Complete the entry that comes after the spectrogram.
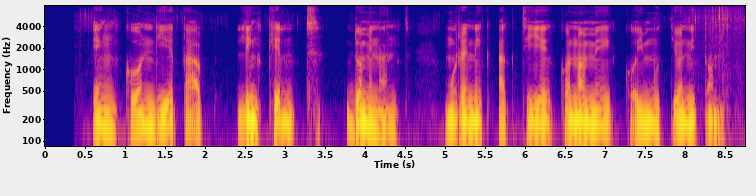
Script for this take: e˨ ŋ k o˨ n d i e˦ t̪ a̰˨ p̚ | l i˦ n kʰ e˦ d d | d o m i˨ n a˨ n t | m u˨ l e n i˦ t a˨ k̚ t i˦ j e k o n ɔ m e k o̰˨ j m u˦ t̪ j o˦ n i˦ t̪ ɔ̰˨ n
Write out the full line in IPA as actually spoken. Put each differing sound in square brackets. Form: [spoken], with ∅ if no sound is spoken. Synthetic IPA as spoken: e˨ ŋ k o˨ n d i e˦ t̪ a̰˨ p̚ | l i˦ [ŋ] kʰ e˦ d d | d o m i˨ n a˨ n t | m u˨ [ɾ] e n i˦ [k] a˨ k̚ t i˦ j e k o n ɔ m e k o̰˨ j m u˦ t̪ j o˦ n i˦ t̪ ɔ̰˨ n

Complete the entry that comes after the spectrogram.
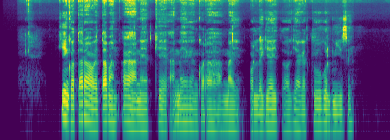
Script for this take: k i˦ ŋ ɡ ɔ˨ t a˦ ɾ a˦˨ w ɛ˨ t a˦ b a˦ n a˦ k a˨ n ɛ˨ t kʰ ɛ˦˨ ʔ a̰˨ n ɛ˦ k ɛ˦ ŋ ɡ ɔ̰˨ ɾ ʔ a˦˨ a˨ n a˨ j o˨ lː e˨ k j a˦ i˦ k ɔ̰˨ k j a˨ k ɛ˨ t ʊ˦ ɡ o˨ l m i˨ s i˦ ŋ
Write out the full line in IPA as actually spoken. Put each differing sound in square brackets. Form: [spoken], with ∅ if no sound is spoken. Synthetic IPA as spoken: k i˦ ŋ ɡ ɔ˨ t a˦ ɾ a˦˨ w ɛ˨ t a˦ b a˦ n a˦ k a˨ n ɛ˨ t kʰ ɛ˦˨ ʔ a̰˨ n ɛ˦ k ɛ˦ ŋ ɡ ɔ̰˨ ɾ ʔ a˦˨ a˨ n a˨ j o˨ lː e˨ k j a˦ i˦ [t] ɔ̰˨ k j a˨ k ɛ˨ t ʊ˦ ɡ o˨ l m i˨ s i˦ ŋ

